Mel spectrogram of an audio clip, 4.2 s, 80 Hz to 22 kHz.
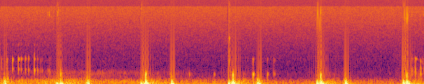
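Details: Self-recorded adult heartbeat via stethoscope on the chest, steady regular lub-dub at about 70 per minute, soft and low with light background hum: normal heartbeat.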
